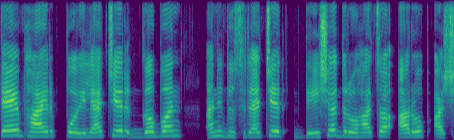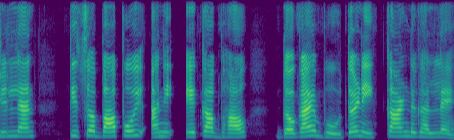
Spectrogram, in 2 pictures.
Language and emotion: Goan Konkani, neutral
